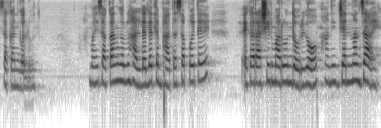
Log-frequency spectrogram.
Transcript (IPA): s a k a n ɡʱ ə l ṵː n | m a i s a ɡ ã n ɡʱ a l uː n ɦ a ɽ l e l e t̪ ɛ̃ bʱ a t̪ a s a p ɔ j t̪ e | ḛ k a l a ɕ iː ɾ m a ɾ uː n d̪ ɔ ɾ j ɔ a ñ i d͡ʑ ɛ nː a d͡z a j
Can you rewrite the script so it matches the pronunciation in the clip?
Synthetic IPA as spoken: s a k a n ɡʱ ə l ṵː n | m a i s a k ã n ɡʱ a l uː n ɦ a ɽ l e l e t̪ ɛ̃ bʱ a t̪ a s a p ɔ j t̪ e | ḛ k a ɾ a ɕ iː ɾ m a ɾ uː n d̪ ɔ ɾ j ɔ a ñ i d͡ʑ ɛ nː a d͡z a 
